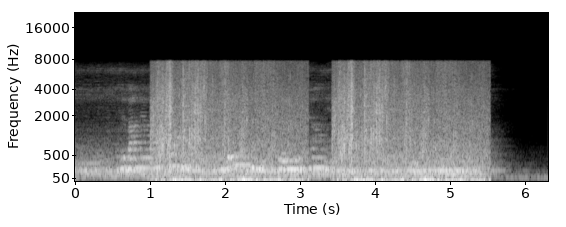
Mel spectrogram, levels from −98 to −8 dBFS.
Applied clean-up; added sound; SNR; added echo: none; Waves, surf; -1 dB; reverberation time 0.9 s.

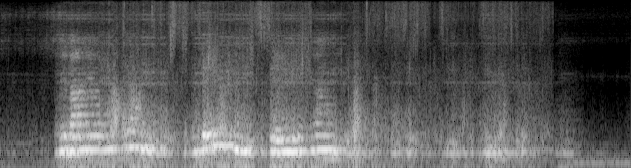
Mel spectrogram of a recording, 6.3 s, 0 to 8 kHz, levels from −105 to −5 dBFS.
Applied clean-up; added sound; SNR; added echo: neural separator model SepFormer DNS4.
